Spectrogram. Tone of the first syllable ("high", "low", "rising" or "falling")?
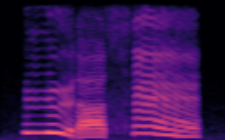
falling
